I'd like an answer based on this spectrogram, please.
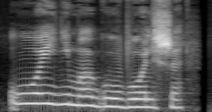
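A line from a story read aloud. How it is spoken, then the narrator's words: Groan. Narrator (Russian): Парень застонал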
